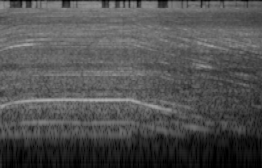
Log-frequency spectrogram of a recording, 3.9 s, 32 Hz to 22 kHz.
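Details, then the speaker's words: Fantom Fury 12 amp vacuum, made October 2000: loud, harsh whine with a rough, gritty edge dropping away at shutoff, giving off a burning smell; motor sounds badly worn, run cut short for fear of fire, cause unknown. "oh my god that smells bad yeah that actually has a burning smell to it so I'm actually worried if I run this for longer it may catch on fire so I'm not gonna do that"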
